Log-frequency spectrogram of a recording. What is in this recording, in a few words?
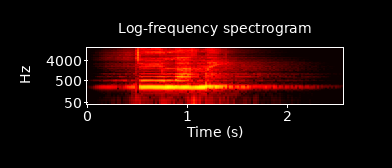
fem spo, Vocals; Mutekki Media; Diamond Vocals 2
